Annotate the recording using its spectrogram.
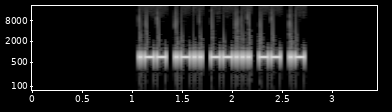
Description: Morse code, heard as a keyed tone, about 40 wpm, 700 Hz. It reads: WL7MA
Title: USA Call Signs - 3x Character Spacing - 40wpm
